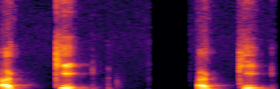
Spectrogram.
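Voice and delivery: "akki" with a gap at the k; doubled k. Shown as a demonstration. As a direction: softly split "akki" on a held k. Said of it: "ça rajoute toujours".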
